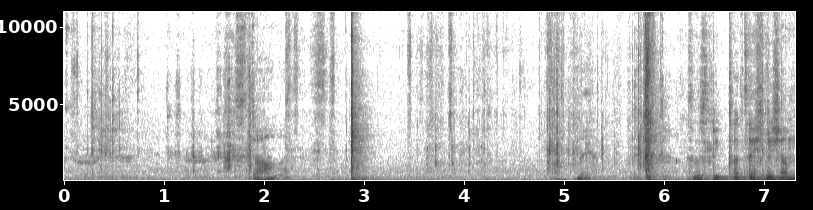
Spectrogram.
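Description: Plastic parts tap and rattle as they are handled.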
